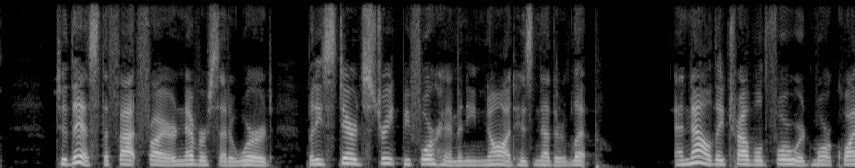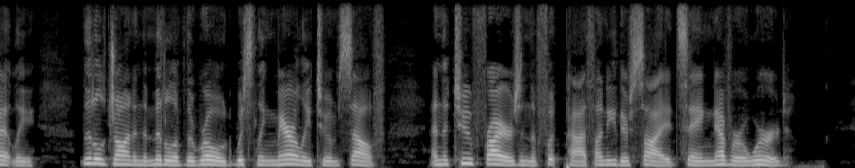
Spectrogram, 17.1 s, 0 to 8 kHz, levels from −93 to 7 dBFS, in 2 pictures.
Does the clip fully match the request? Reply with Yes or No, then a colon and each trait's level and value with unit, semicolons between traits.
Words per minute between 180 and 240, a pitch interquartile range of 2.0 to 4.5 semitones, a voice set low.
No: average, 190 wpm; average, 2.8 semitones; high, 190 Hz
